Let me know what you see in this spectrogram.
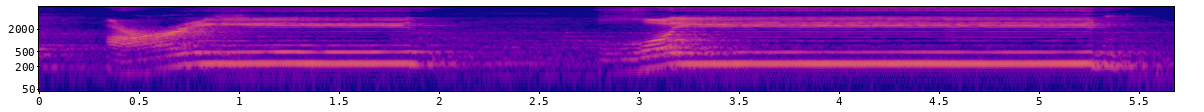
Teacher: ناک میں آواز نہ جائے بلکہ آواز منہ میں رہے، تب یہ صحیح پڑھے جائیں گے۔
